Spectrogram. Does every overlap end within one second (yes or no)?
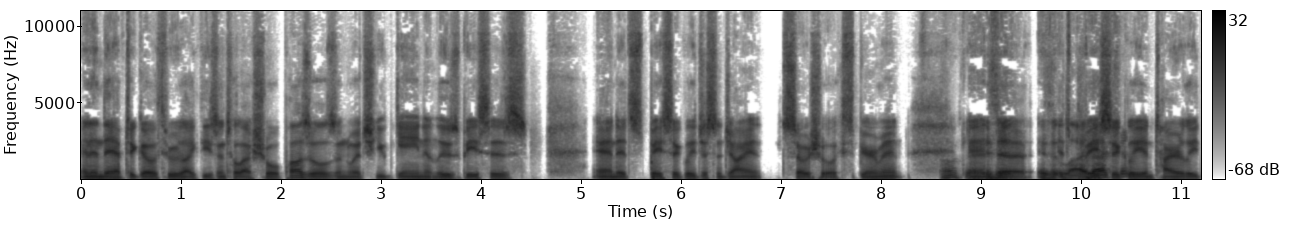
no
